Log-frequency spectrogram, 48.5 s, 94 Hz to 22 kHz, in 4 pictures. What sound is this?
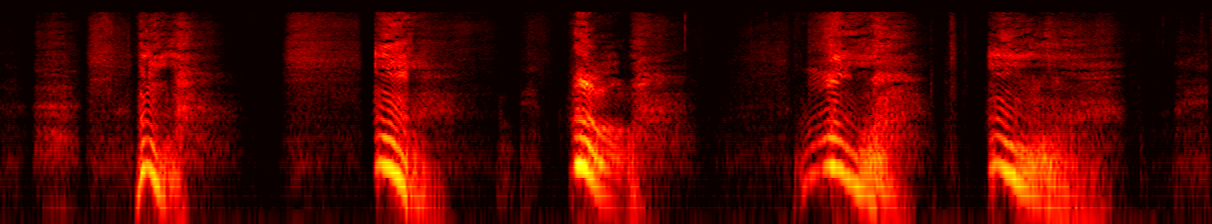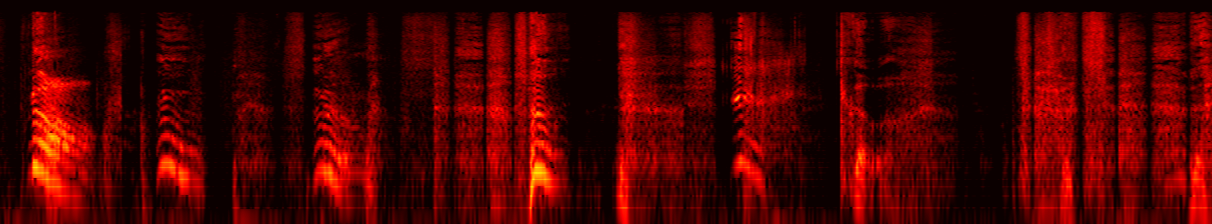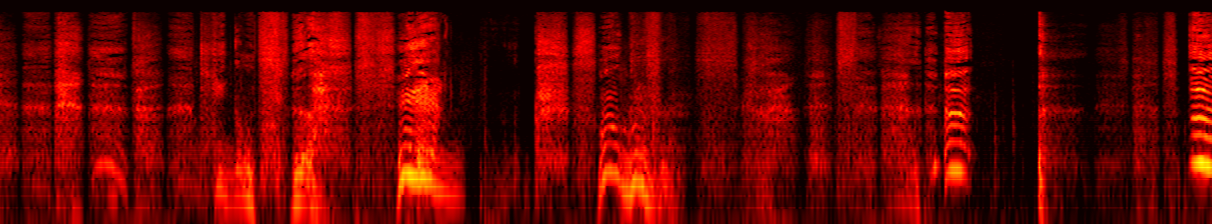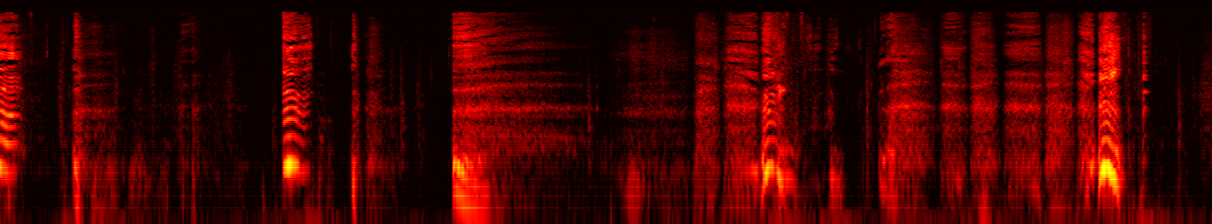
Fight Reaction Person 1-b
Male 65 y.o
punches, pain, fighting, aggression, hit, angry breath.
